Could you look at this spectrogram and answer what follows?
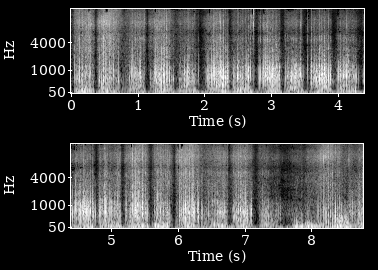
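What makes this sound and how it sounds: Long nails scratch quickly over a soft, stuffed white fabric pillow with a woven textured band. The result is a steady run of dense, rough, scratchy rustling bursts with brief gaps between strokes, heavy in the low and middle range.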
